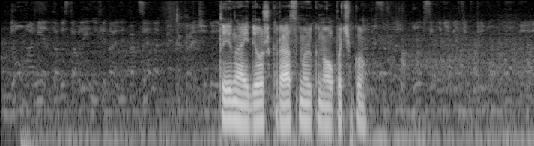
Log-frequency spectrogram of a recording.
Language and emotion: Russian, neutral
